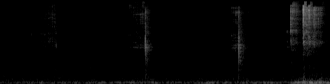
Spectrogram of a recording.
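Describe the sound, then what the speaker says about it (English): Scissors snip through T-shirt fabric while a neckline is cut out: four separate crisp cuts spaced about a second apart, close up in a quiet room, with the last cut the loudest. "then cut out for the neck depth"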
